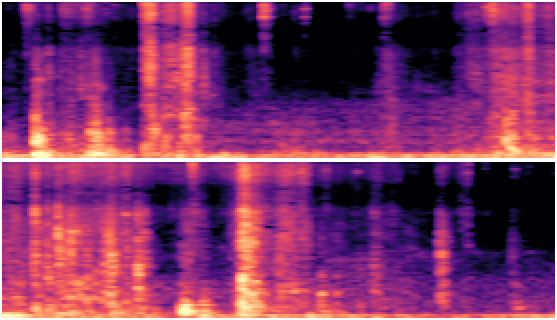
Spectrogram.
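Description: Irregular footsteps and scuffs on sandy dirt, with wind rumbling on the microphone.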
